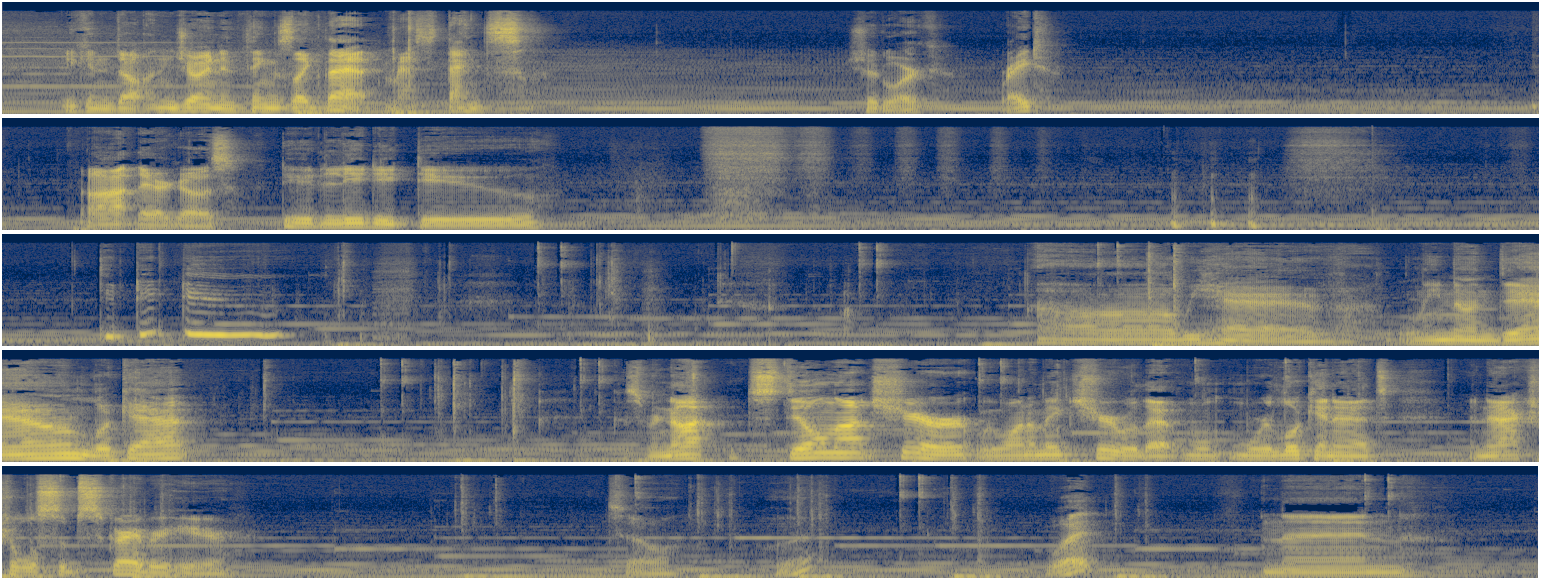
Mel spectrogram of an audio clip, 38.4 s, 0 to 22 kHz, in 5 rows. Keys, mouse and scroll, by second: 18.2 right click, 19.7-20.9 right drag, 20.9 click, 21.1 space, 24.7 space, 25.0 right click, 26.2-28.2 right drag, 29.0 click, 29.7 space, 31.1 click, 31.1 space, 31.4 space, 33.8 click, 33.8 space, 35.3 click, 35.5 space, 37.7 right click, 37.7 space.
